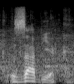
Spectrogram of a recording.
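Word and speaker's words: Zabjek: Забьек. Нина Забьек. Правильно так фамилия произносится.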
